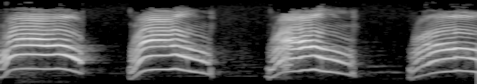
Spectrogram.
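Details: Loud, insistent house cat meows: four long, rich calls that rise sharply, hold level, then drop off, each lasting close to a second with short pauses between.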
